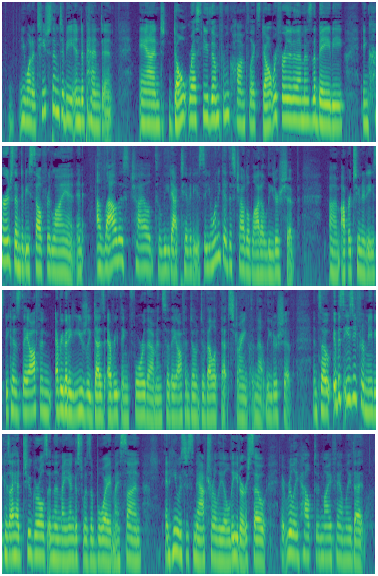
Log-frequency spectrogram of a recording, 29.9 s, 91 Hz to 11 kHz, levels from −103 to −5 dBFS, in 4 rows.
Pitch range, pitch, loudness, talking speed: 150-180 Hz, 165 Hz, -26 LUFS, 205 wpm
